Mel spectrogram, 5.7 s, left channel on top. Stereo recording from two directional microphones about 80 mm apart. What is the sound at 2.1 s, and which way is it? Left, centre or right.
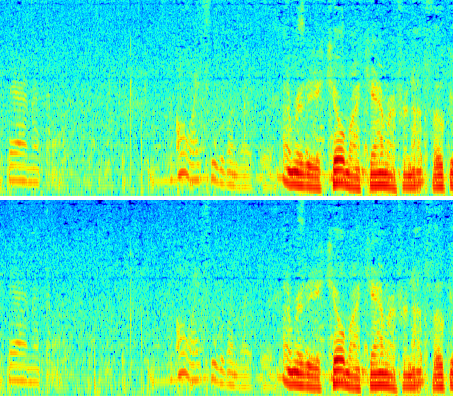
Speech, left.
